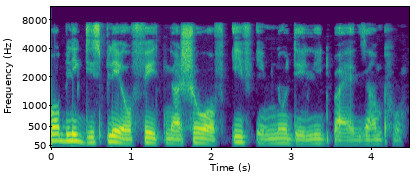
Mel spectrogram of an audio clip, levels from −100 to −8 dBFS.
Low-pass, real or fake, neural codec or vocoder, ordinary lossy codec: 7.2 kHz; real; none; none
